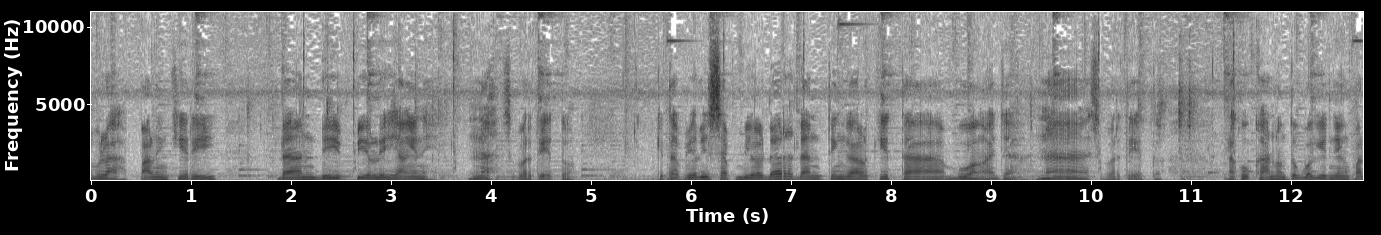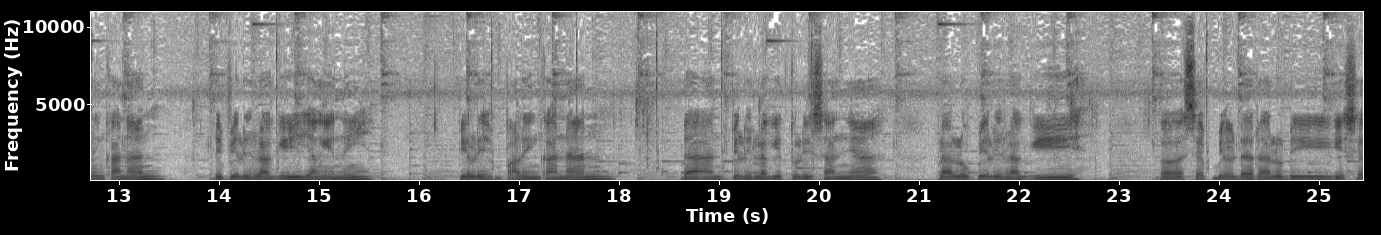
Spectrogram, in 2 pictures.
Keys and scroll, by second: 0.5 v, 3.7-4.4 typing.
